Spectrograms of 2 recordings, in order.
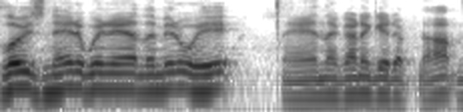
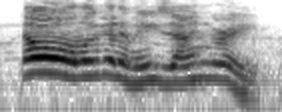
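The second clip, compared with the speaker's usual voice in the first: much higher and louder, thrilled disbelief; real excited cry at the screen; excited outburst; 9 semitones higher, 12 dB louder than usual. Real, not acted. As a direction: yelp it out like you can't believe your eyes. Player shouting angrily on screen.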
